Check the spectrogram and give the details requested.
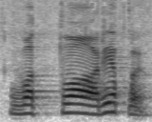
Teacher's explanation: তোয়ার আওয়াজটাকে মোটা করিয়া পড়তে হবে। এখানে দম সারলে কাফ সাকিন হয়ে যাবে।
